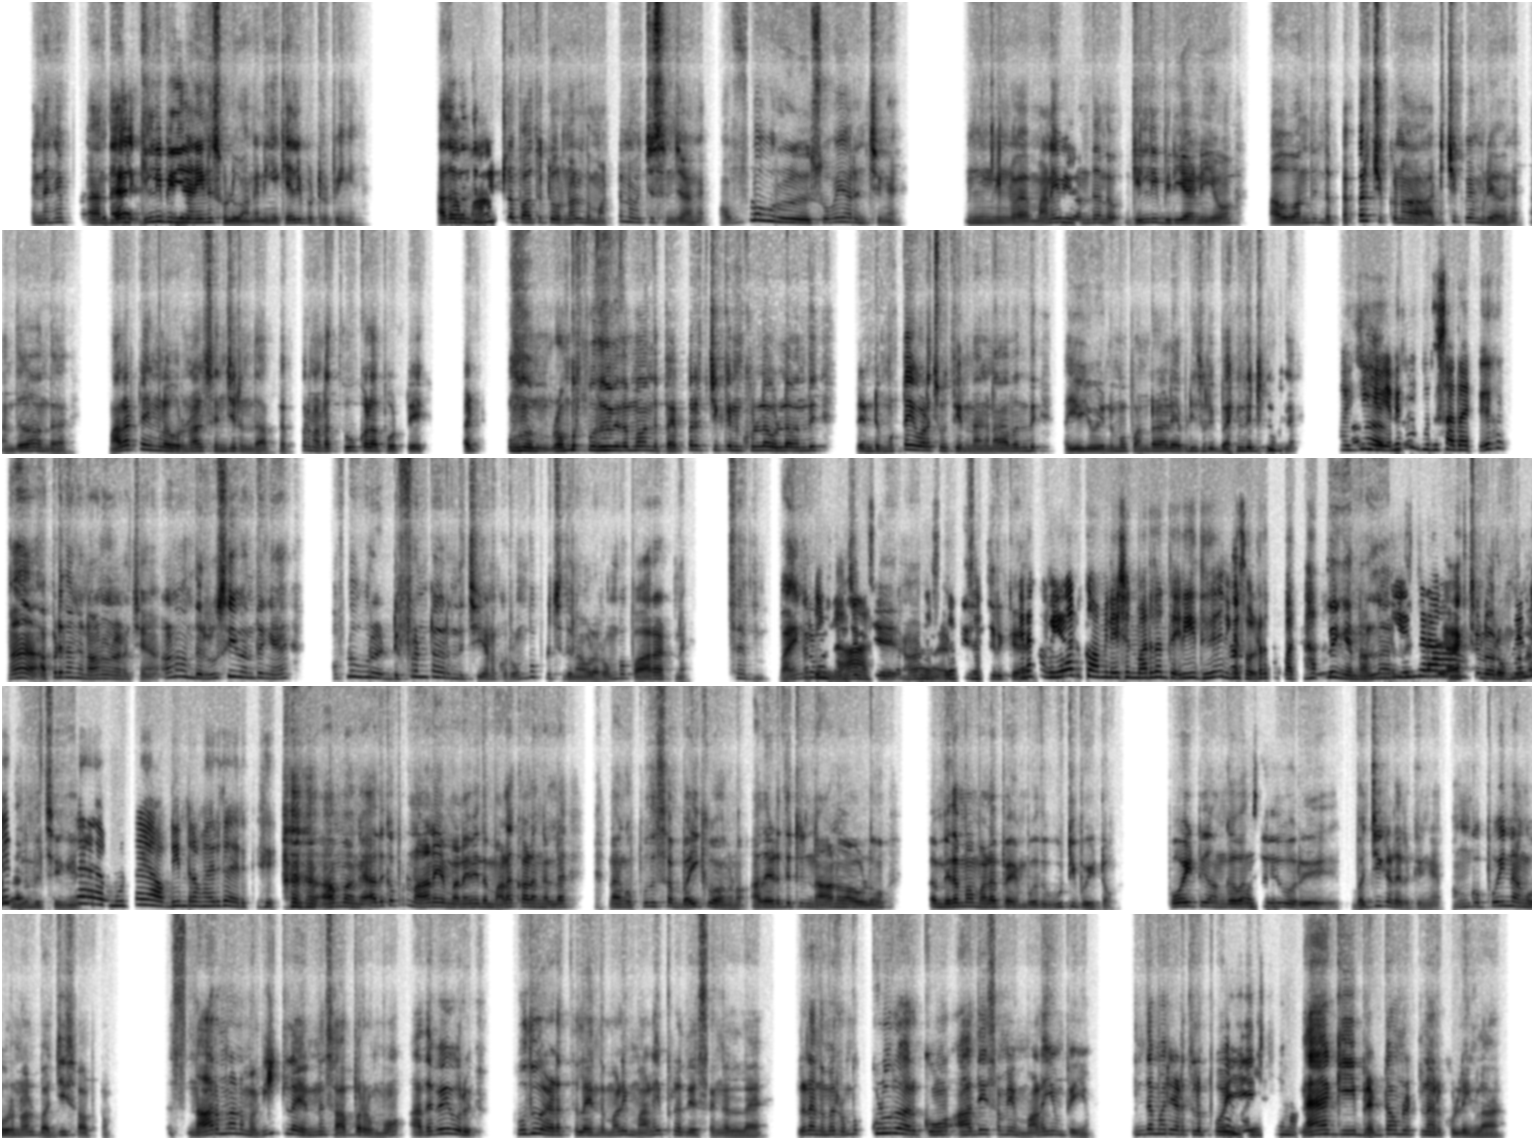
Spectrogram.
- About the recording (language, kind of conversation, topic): Tamil, podcast, மழைநாளில் உங்களுக்கு மிகவும் பிடிக்கும் சூடான சிற்றுண்டி என்ன?
- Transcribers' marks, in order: unintelligible speech; lip smack; other background noise; laughing while speaking: "ரொம்ப புது விதமா"; laughing while speaking: "அப்பிடின்னு சொல்லி பயந்துட்டு இருந்தேன்"; laughing while speaking: "எனக்குமே புதுசாக தான் இருக்கு"; surprised: "பயங்கரமா செஞ்சிருக்கியே! ஆ எப்பிடி செஞ்சிருக்க?"; in English: "வியர்ட் காம்பினேஷன்"; laugh; laughing while speaking: "நீங்க சொல்றத பார்த்தா. என்னடா! மிளகு சிக்கன்ல முட்டையா! அப்பிடின்றமாரி தான் இருக்கு"; laugh; other noise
